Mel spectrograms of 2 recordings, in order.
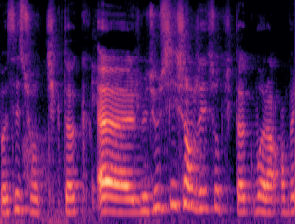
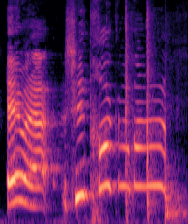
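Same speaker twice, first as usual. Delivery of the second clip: excited squeal; 8 dB louder than usual. Real, not acted. Squeals about concert outfit.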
